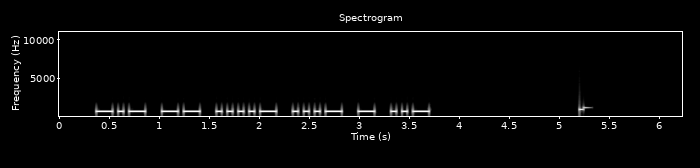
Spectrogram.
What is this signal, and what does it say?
Morse code, heard as a keyed tone, about 22 wpm, 700 Hz. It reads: KM4VTU
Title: USA Call Signs Repeated 2x 22wpm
